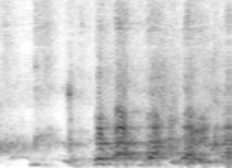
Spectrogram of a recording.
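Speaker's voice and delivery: high burst of laughter. Real, not acted. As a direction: laugh hard at the memory. Laughing at his own story.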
